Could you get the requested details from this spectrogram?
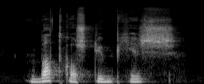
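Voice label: "badkostuumpjes", Dutch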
